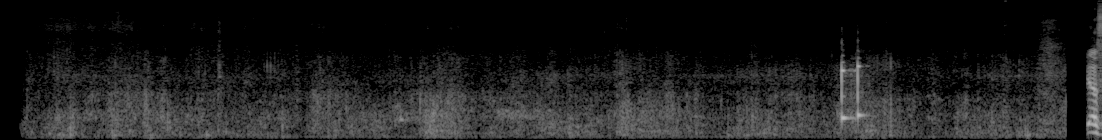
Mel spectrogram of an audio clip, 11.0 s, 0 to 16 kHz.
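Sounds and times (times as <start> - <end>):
juice boiling and bubbling: 0.2 - 10.4
ladle stirring through foam: 0.2 - 10.4.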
